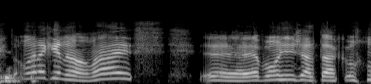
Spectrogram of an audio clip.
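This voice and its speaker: The speaker goes at a fairly slow pace, with ordinary pitch variation. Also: man. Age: 30s. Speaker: radio journalist. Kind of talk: casual interview.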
